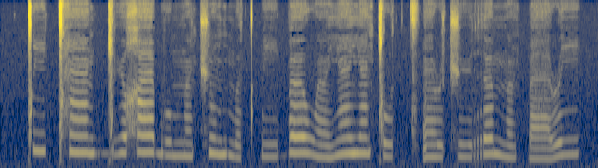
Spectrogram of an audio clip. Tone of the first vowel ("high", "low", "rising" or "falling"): high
